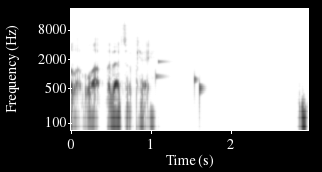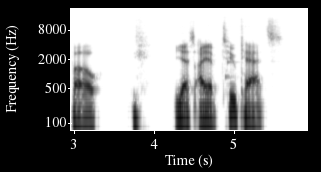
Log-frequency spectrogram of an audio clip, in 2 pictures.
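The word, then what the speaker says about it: Beau: Bo. Yes, I have two cats. That was my old name. No, but it's spelled B-E-A-U.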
